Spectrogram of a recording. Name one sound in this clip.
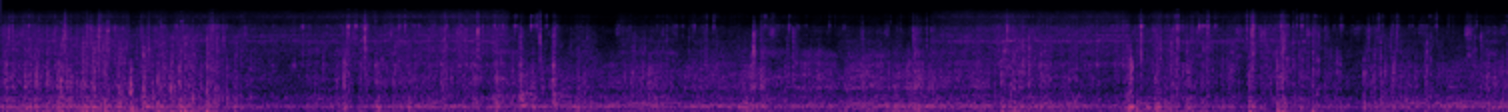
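A bicycle frame rattles and clicks over bumps.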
